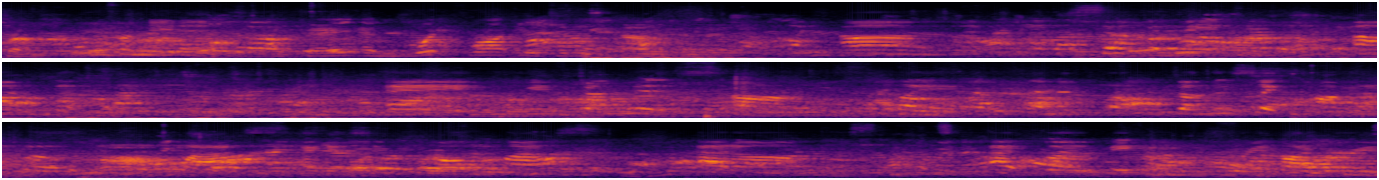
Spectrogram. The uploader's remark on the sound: record LIVE from the first-ever Boston Kids Comics Fest, held April 28, 2018, in Boston's Jamaica Plain neighborhood.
